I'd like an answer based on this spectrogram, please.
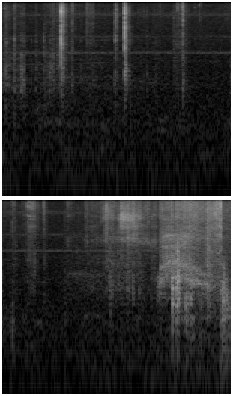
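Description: Sheets of scrapbooking paper handled on a tiled tabletop: two sharp taps about a second and a second and a half in, then a louder paper rustle and slide near the end as a sheet is lifted off the stack.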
